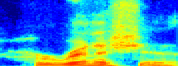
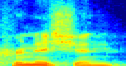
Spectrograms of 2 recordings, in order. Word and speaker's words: Hrenishin: But this is a great opportunity to welcome Hrenishin. Did I say it right? Close. It's Hrenishin, but no worries. Everyone messes it up.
